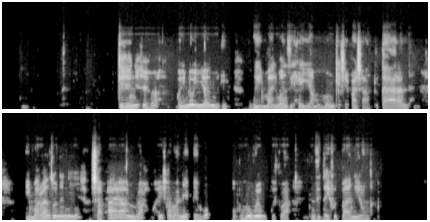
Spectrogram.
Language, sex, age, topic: Oshiwambo, female, 18-24, finance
